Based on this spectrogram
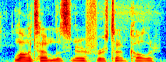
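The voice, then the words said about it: Deliberately deep, sultry radio voice. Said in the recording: “your voice seems so much lower when it's going through a microphone ... He's doing that on purpose ... The radio voice ... He's doing a sexy voice.”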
